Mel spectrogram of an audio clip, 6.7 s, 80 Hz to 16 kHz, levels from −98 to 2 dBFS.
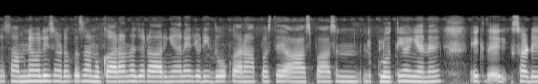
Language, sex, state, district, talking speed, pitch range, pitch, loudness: Punjabi, female, Punjab, Fazilka, 215 wpm, 210-220 Hz, 215 Hz, -16 LUFS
